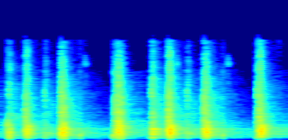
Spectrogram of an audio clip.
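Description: Sharp percussive hits like claps, each with a short echo, several a second in an uneven rhythm, leading into a music track.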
